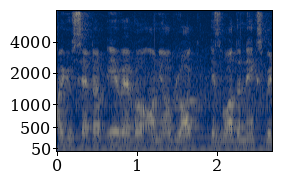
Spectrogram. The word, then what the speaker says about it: AWeber: Some people pronounce this as Auber, but I think it's pronounced as AWeber because that's what most people pronounce it as.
